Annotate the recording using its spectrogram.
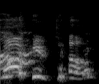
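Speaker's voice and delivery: put-on high, loud laughing old man. Echoes in old voice.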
